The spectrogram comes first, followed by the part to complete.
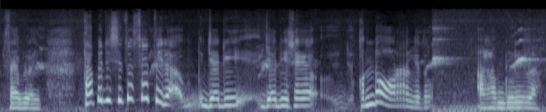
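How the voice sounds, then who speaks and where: A middle-aged woman giving an emotional personal testimony in an interview, her voice rising high when she is moved. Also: sing-song, moderate pace, a little mellow, dull audio.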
